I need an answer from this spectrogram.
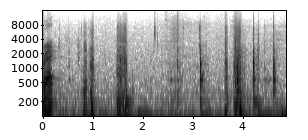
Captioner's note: light clattering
